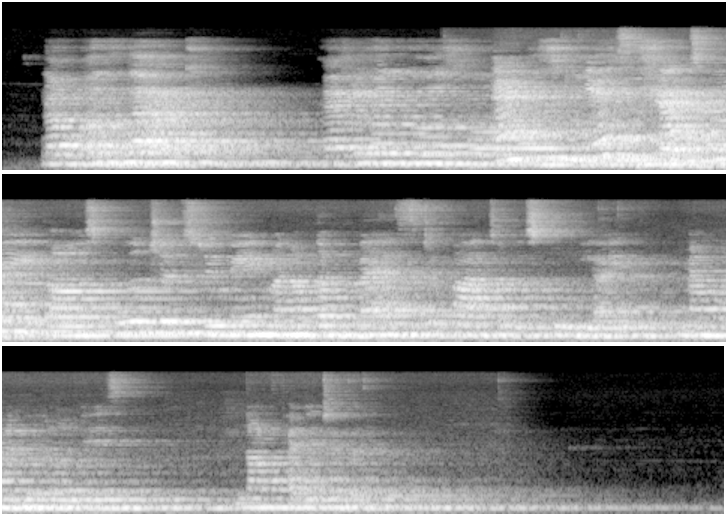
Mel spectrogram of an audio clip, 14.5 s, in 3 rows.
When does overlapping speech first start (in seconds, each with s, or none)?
3.2 s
